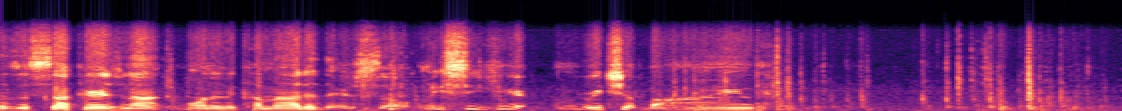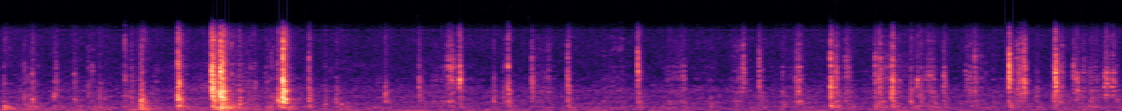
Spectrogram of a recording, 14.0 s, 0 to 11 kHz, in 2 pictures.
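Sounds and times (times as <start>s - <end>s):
faint low hum: 0.0s - 14.0s
clicks and scrapes of switch bezel: 8.8s - 14.0s.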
